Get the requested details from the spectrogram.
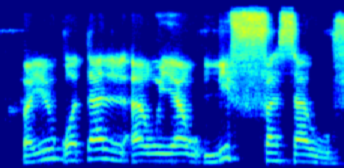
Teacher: Okey, kalau kita baca Kisai, فَيُقْتَلْ أَوْ يَغْلِبْ فَسَوْفَ. Hilang terus qalqalah ba.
